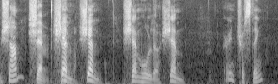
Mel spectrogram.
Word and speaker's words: Shem: Holder, you pronounce his first name Shem?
